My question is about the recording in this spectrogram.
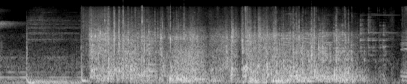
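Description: Background music, then about a second in a loud crash and clatter of a folding table collapsing. Cups and cans scatter, and the noise lasts a couple of seconds before dying away.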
